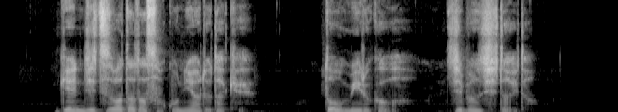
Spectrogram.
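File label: male; 現実はただそこにあるだけ。どう見るかは自分次第だ。; 低音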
